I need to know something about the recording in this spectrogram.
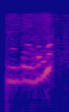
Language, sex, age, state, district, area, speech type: Assamese, male, 30-45, Assam, Morigaon, rural, conversation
